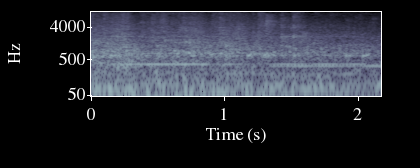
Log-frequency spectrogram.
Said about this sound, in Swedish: Ni kommer till slut fram till reglagen och påbörjar jobbet med att tömma tankarna. Med starka tag vrider ni om reglagen. Och med en lättans suck så hör du hur vattnet forsar iväg. Bort från den plats som vilar under den smältande lavan.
